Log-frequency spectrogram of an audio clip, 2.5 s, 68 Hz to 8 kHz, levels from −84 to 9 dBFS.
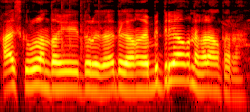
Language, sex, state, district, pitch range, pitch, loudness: Chakma, female, Tripura, Unakoti, 175-210 Hz, 185 Hz, -14 LUFS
